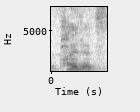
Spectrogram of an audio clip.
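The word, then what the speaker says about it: 海賊: これで宇宙海賊でパイレーツと読む、はい、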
